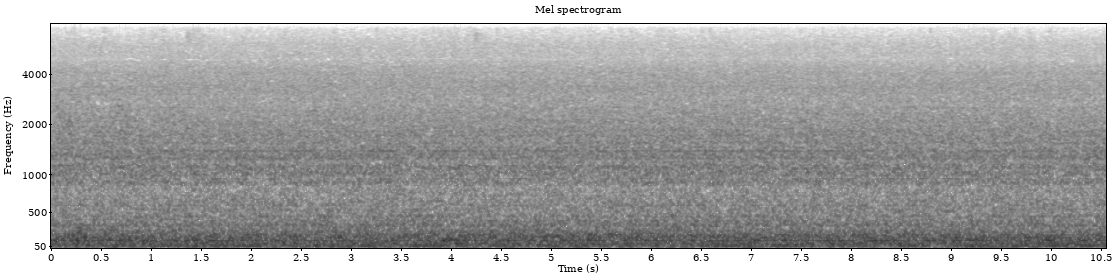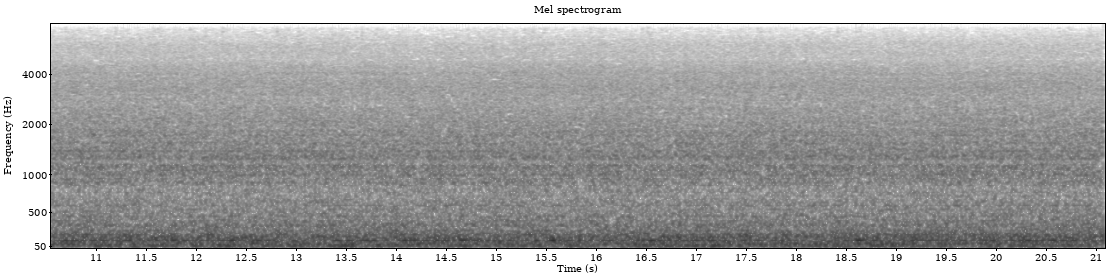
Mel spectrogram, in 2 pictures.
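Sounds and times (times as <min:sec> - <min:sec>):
hiss of running noise: 0:00.0 - 0:21.0.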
